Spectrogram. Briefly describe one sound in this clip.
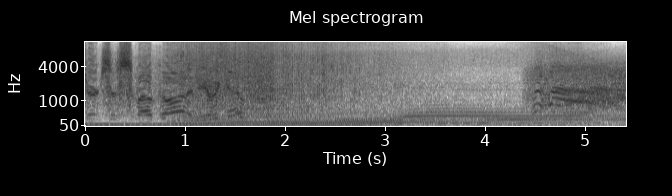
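A propeller plane's engine revs up with a rising pitch.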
